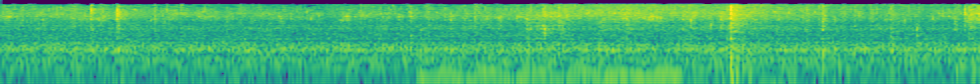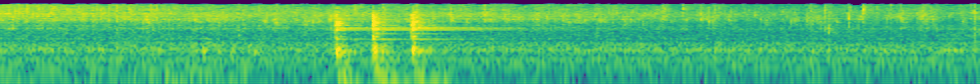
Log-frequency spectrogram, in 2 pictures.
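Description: Food frying in a pan with a steady sizzle. About two-thirds of the way in, a quick run of four sharp metallic clinks.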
